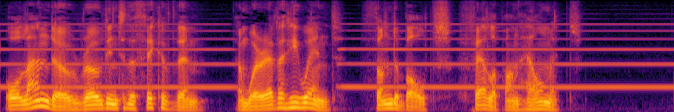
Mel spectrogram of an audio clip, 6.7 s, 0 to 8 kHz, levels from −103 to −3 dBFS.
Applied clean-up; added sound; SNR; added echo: none; Wind instrument, woodwind instrument; 18 dB; none.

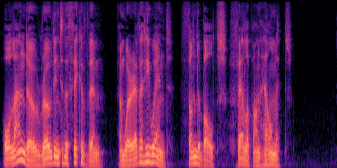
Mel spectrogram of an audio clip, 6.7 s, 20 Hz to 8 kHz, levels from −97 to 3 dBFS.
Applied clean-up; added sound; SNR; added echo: none; none; none; none.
